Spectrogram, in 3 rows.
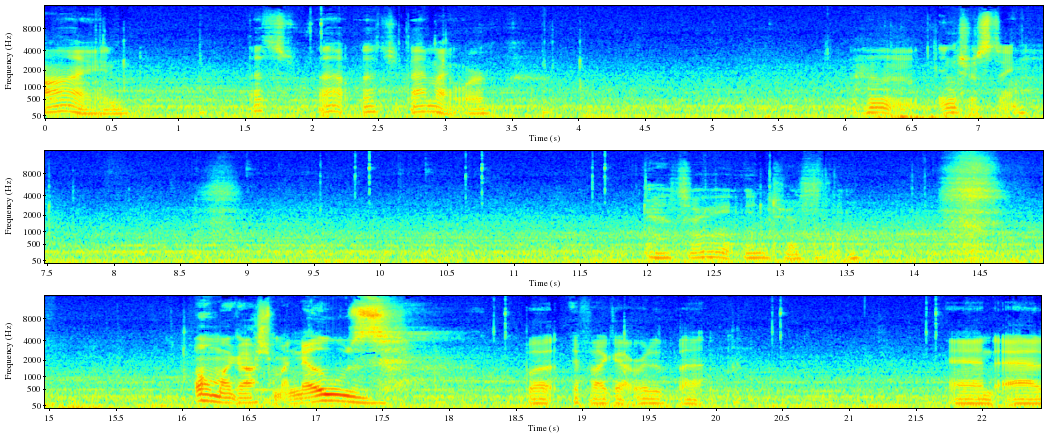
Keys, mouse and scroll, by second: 0.3 scroll down 4, 0.5-2.0 middle drag, 2.0 click, 2.5-2.9 scroll down 3, 2.9-3.7 middle drag, 3.7 scroll up 2, 4.0-6.8 middle drag, 6.8 KP_5, 7.3 scroll down 1, 7.5-9.8 middle drag, 9.8 click, 10.6 click, 11.6 click, 11.9-12.4 middle drag, 12.4-12.8 scroll up 3, 12.8-13.2 middle drag, 13.2-13.9 scroll down 4, 13.9 scroll down 2, 16.0-18.3 middle drag, 18.3 click, 20.0 x, 21.5 click.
